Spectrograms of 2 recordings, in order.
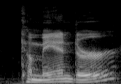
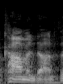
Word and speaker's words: commandant: Commander? – Commandant. – Commandant. – Commandant. – Like the Ten Commandments? – Commandant? – Oh, Commandant. There you go.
